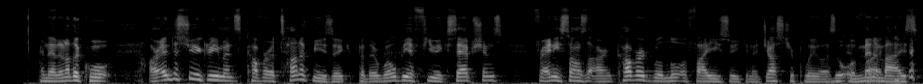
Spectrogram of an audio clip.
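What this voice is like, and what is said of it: Scouse accent while reading aloud. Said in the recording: “Over here with a scouse coming out.”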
